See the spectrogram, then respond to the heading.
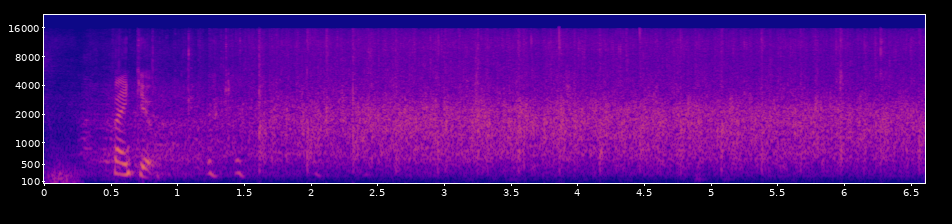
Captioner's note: applause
